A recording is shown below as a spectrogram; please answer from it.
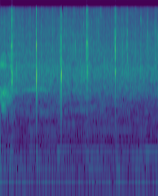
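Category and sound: crowd, audience applause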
